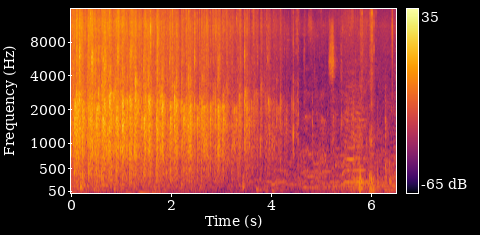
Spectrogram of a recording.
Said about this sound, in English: So could we have a round of applause, please, for the interview?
